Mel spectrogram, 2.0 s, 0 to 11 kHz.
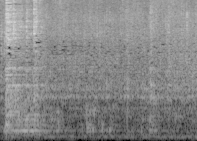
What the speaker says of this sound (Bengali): সবজির সঙ্গে মাছের মাথার সঙ্গে 5 মিনিট মতো কষে নেবো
